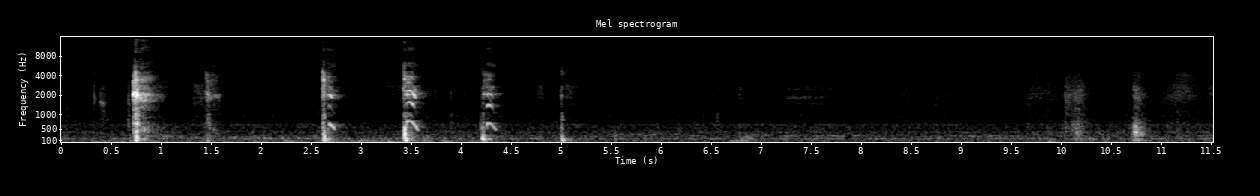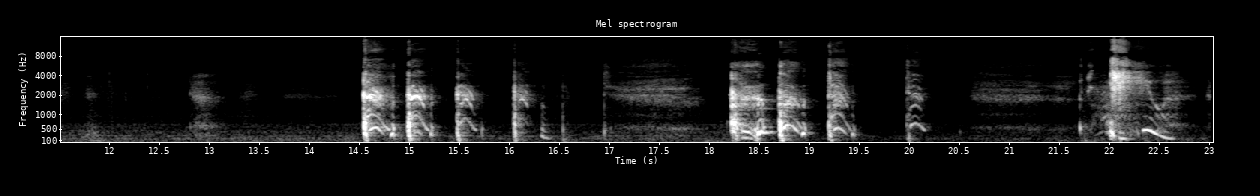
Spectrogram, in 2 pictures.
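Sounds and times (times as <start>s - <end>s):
woman sneezing: 21.8s - 22.8s.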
